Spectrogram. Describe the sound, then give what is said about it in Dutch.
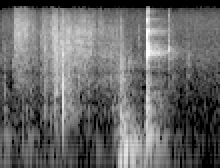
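A window is shut because someone is sawing nearby: a soft knock, then a heavier thud and a sharp clack, fairly quiet with no speech. “Ik doe even een raam dicht, er staat iemand te zagen hier.”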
